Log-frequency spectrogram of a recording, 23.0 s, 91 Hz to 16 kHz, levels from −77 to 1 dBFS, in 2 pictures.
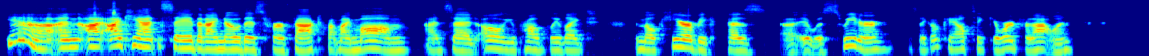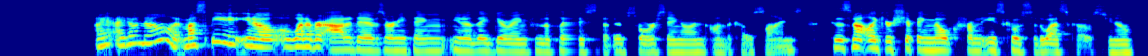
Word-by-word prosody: Yeah, 380 +6 +4
and 205 +1 +1
I 225 +1 +10
I - - +2
can't 220 -3 +2
say 195 -3 -3
that 185 -1 +2
I 175 0 +8
know 175 0 -1
this 170 -1 -5
for - - -1
a 160 - -6
fact, 160 0 +6
but 170 0 -6
my 170 -2 0
mom 165 -1 0
had 160 - -9
said, 155 -2 -4
"Oh, 190 -1 -3
you 165 -2 -13
probably 170 0 -9
liked 160 -1 -7 0.4
the 180 - -15
milk 160 -2 -7
here 210 +2 +6
because, 160 -3 -7 0.2
uh, - - -7
it 475 - -4
was 470 -1 -12
sweeter." 175 - -3 0.2
It's 175 - -38
like, 160 - -15
"Okay, 195 -2 -13
I'll 175 +1 -7
take 170 -2 -19
your 160 - -6
word 190 0 -1
for - - -9
that 175 0 +2
one." 150 +4 -9 1.7
I 250 +2 -6
I - - -6
don't 295 +4 -8
know, 365 +6 -4
it - - -5
must 240 +1 0
be, 335 -5 -5
you 245 - -4
know, 215 -1 0
whatever 225 0 +4
additives 170 -2 +2
or 160 - -1
anything, 155 -1 -11
you 170 -2 -12
know, 155 0 -5
they 155 0 -8
doing 150 -1 -7
from 150 +1 -17
the 145 - -9
place 145 -1 -15
that - - -15
they're 150 0 -12
sourcing 140 -1 -11
on 140 0 -11
on 70 -1 -14
the - - -19
coastlines, 80 +1 -16 0.3
'cause 205 -1 -4
it's 200 - -18
not 215 - +7
like 195 -1 -2
you're 180 - -2
shipping 165 0 -8
milk 160 0 -4
from 160 -1 -8
the - - -13
East 160 -1 -12
Coast 155 0 -7
to - - -18
the - - -9
West 140 -2 -5
Coast, - - -20
you 135 - -13
know. 135 0 -10
170 Hz, 220 wpm, -22 LUFS, 155-205 Hz, 1.7 s, I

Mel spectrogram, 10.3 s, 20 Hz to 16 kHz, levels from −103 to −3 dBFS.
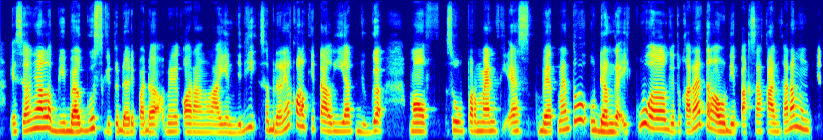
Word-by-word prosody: istilahnya 230 +9 +4
lebih 185 -2 -4
bagus 195 +8 +3
gitu, 175 -1 -7
daripada 165 0 -1
milik 180 0 -5
orang 170 -1 +1
lain. 165 0 -3
Jadi, 235 +12 -6
sebenarnya 205 - -3
kalau - - +4
kita 230 -5 -1
lihat 185 +1 -2
juga 180 +2 -2 0.3
mau 185 -1 +3 0.2
Superman 190 -1 0
vs 190 +1 -5
Batman, 190 +4 0
tuh, 440 - +1
udah 195 -3 +2
nggak - - 0
equal 235 - +3
gitu, 175 - -6
karena 185 - +3
terlalu 185 - +2
dipaksakan 180 +2 -2
karena 195 +7 +2
mungkin 235 -6 -3
185 Hz, 165 wpm, -22 LUFS, 175-210 Hz, 0.3 s, istilahnya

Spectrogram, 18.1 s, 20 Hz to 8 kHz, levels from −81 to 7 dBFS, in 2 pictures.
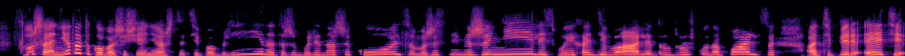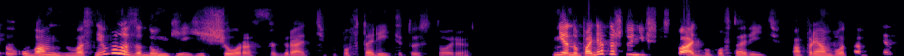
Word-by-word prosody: Слушай, - - +2
а 245 - +2
нету 450 - +3
такого 280 - +2
ощущения, 235 -1 -2
что 205 -1 -11
типа: 200 -3 -6
"Блин, 305 - -5
это 265 -3 -4
же 260 +2 -12
были 275 +3 -8
наши 285 +2 -8
кольца, 310 - -5
мы 140 - -5
же 275 - -6
с 280 +2 -20
ними 305 -1 -8
женились, 320 +1 -2
мы 265 +1 -7
их 285 - -6
одевали 290 - +4
друг 285 +2 -12
дружку 310 +4 -9
на 325 +1 -2
пальцы, 330 -4 0 0.3
а 255 - +6
теперь 280 +5 +1
эти" 330 +7 +2
у 210 - -5
у - - -6
вам 235 +3 +4
у 180 -2 -12
вас 205 +4 0
не 270 - -2
было 435 -5 +7
задумки 210 -6 -3
ещё 180 +4 -4
раз 155 -1 -7
сыграть, 150 -2 -5
типа, 165 - -26
повторить 180 0 -7
эту - - -14
историю? 135 -2 -14 0.8
Не, 265 +1 +7
ну, 240 - +2
понятно, 380 - +6
что 310 - -6
не 270 -1 -2
всю - - -12
свадьбу 180 -8 +6
повторить, 160 -3 -8
а - - -2
прям 210 +3 0
вот 195 0 -3
обмен 185 +3 -9
255 Hz, 180 wpm, -21 LUFS, 190-305 Hz, 0.8 s, было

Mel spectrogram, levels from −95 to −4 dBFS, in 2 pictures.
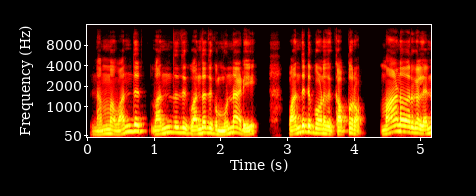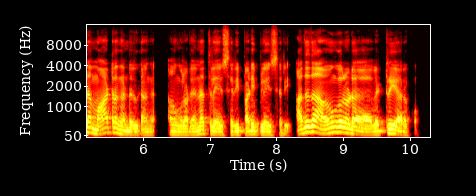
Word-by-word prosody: "நம்ம 125 +5 -2
வந்து 195 +3 +1 0.3
வந்தது 165 +5 -1
வந்ததுக்கு 145 0 +1
முன்னாடி 135 -7 +1 0.6
வந்துட்டு 190 +7 +3
போனதுக்கப்புறம், 120 -5 0 0.4
மாணவர்கள் 170 -5 +3
என்ன 170 +4 +1
மாற்றம் 160 0 -1
கண்டிருக்கிறாங்க, 95 -4 -1 0.3
அவங்களோட 95 -2 -2
எண்ணத்திலேயும் 115 -6 -1
சரி, 100 +2 -2
படிப்பிலேயும் 100 -2 0
சரி," - - -8 0.2
அதுதான் 175 -2 +4
அவங்களோட 165 +1 +2 0.3
வெற்றியா 130 +7 +2
இருக்கும். - - -10
130 Hz, 115 wpm, -22 LUFS, 105-165 Hz, 0.6 s, அதுதான்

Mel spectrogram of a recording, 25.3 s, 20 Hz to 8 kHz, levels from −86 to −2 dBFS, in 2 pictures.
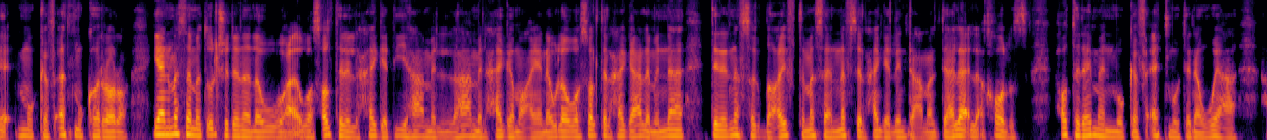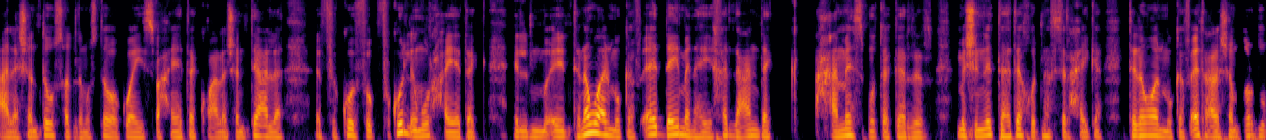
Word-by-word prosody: مكافآت 130 +2 -2
مكررة. 115 -4 +1 0.2
يعني 155 0 +8
مثلًا 165 -3 +4
ما 130 - +2
تقولش 140 +2 -1
ده 125 -2 +1
أنا 120 -1 +1
لو 110 -1 -1 0.2
وصلت 135 +4 +1
للحاجة 115 +1 -1
دي 125 -1 -5
هاعمل 105 -3 -4
هاعمل 115 -2 -2
حاجة 115 0 -1
معينة، 100 0 -2
ولو 115 +1 +2
وصلت 125 +2 0
لحاجة 125 -1 -1
أعلى 120 -2 0
منها 120 +5 0 0.3
تلاقي 125 -2 +3
نفسك 130 -3 -1
ضاعفت 115 +2 -1
مثلًا 120 -3 0
نفْس 125 +3 -1
الحاجة 115 -1 -2
اللي 105 +2 -3
أنت 110 - -4
عملتها. 95 +1 -2
لا، - - +5
لأ - - -3
خالص. - - -2 0.2
حط 150 -1 0
دايمًا 130 -1 +2
مكافآت 110 +3 -3
متنوعة، 105 -1 -2 0.3
علشان 110 -1 -1
توصل 130 -6 -1
لمستوى 95 0 -3
كويس 105 0 -1
في - - +1
حياتك، 105 +1 -4
وعلشان 105 0 -3
تعلى 115 -5 +1 0.4
ف - - -8
ك - - +1
في - - -5
كل 195 0 +4
أمور 125 +2 +1
حياتك. 100 0 -2 0.3
الم 115 0 0
تنوع 180 +1 +8
المكافآت 125 +4 +2
دايمًا 145 -7 +4
هيخلي 110 +4 -2
عندك 120 -1 -1 0.4
حماس 115 0 +1
متكرر، 105 -2 -3 0.3
مش 125 -1 +5
إن 125 - +3
أنت 145 -3 +2
هتاخد 125 +4 +1
نفْس 115 -2 -3
الحاجة. - - -4 0.2
تنوع 130 +1 +4
المكافآت 115 +2 +1
علشان 110 +1 +1
برضو 130 -1 -3
115 Hz, 165 wpm, -24 LUFS, 105-130 Hz, 0.4 s, يعني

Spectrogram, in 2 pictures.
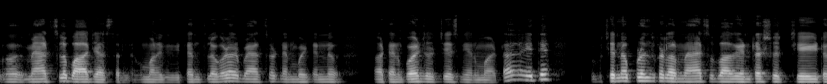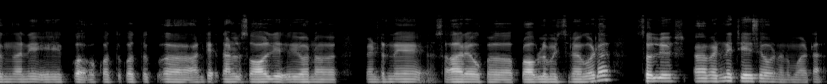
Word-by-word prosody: ఆహ్, 120 - -5
మ్యాథ్స్‌లో 125 +4 0
బాగా 120 0 +5
చేస్తాను. 105 -2 -6 0.2
మనకి 110 -1 -8
10త్ 115 +2 -4
గూడా 150 +2 +3
మ్యాథ్స్‌లో 120 +3 -5
10/10 115 0 -7 0.4
ఆహ్ 115 - -4
10 115 -1 -4
పాయింట్స్ 130 0 +4
వచ్చేసినాయన్నమాట. 110 -4 -7 0.3
అయితే, 200 +4 +4 0.6
చిన్నప్పటి 155 +2 +4
నుంచి 160 -1 0
కూడా 145 -2 +5
మ్యాథ్స్ 130 +1 0
బాగా 130 -1 +4
ఇంటరెస్ట్‌ 130 +1 -1
ఒచ్చి 130 0 -6
చేయటం 125 -1 +3
గాని 120 +1 -3 0.3
ఎక్కువ 115 0 0 0.2
కొత్త 120 -1 -6
కొత్త 120 -1 -2 0.3
ఆహ్, 115 -1 +1
అంటే 115 0 -3
దాంట్లో 120 0 -1
సాల్వ్ 120 +1 +5
జే 125 - +5 0.2
ఎమన్న 120 0 +1 0.5
వెంటనే 125 +1 -3 0.4
సర్ 120 +1 +4
ఒక 120 - -8 0.3
ప్రాబ్లమ్ 120 +1 +4
ఇచ్చినా 120 +1 -3
గూడా 170 +10 +4 0.4
సొల్యూష 150 0 +5 0.2
ఆ! - - +4
వెంటనే 155 +3 +2
చేసేవాడినన్నమాట. 125 -7 +1
120 Hz, 150 wpm, -24 LUFS, 115-130 Hz, 0.6 s, బాగా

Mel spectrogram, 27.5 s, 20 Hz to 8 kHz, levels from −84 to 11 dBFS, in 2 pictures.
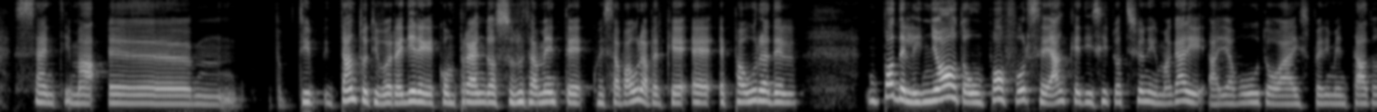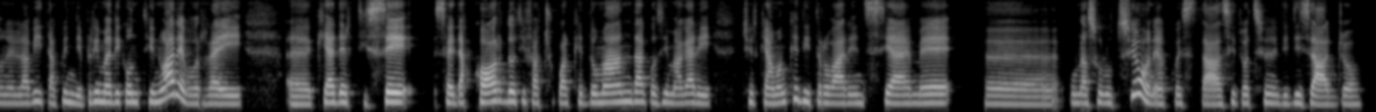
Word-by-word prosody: Senti 215 - -4
ma, 180 -1 -1
ehm, 170 -3 -3 0.3
p - - -21 0.2
ti 205 0 -1
intanto 235 +6 +3
ti 210 -1 -2
vorrei 190 0 +2
dire 220 +1 +6
che 190 -2 +2
comprendo 200 +1 +2
assolutamente 205 -1 +1
questa 190 0 -4
paura 225 +6 +3
perché 190 +1 -2
è 195 -2 0
è 200 +1 -4
paura 225 +2 +2
del 200 -1 -1 0.7
un 225 -2 -6
po' 320 +9 +7
dell'ignoto, 235 +3 +7
un 200 -1 -2
po' 255 +3 +4
forse 240 -3 -1
anche 220 +4 +1
di 200 0 -5
situazioni, 210 +1 -4
magari 195 +3 -1
hai 170 +1 -7
avuto, 190 +1 -5
hai 170 0 -3
sperimentato 180 +1 -6
nella 180 0 -6
vita 195 -4 -6
quindi 195 -6 -4
prima 205 0 0
di 205 0 -3
continuare 215 - +2
vorrei, 175 -1 -2 0.4
ehm, 165 -1 -4
chiederti 200 0 0
se 210 - +5
sei 195 -3 -1
d'accordo, 215 +3 +3
ti 215 +1 -8
faccio 190 -3 -8
qualche 185 0 -6
domanda, 205 +3 +1
così 200 -1 -6
magari 185 -1 -3 0.3
cerchiamo 190 -3 -4
anche 215 +7 -3
di 220 -4 -3
trovare 185 -2 -2
insieme, 185 0 -1 0.3
ehm, 165 -2 -7
una 185 -1 -5
soluzione 200 - -1
a 170 - -7
questa 170 -1 -4
situazione 185 +1 -6
di 175 0 -10
disagio. 165 -2 -1
195 Hz, 140 wpm, -23 LUFS, 180-210 Hz, 0.7 s, po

